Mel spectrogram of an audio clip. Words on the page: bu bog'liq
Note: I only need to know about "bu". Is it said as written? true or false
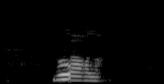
true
